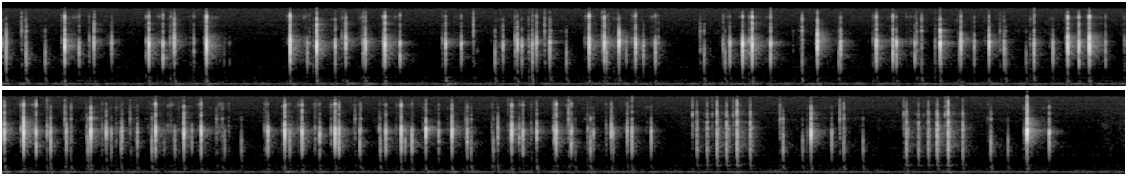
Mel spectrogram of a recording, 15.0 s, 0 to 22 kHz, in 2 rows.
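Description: A black-cased 75% HI-FINGER 7.5 mechanical keyboard with a hollow case and white and pink plastic keycaps, resting on a desk mat, is typed on with the fingertips of both hands. Rapid runs of short, sharp, bright keystroke clacks come in bursts separated by brief pauses, over a faint steady low hum.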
